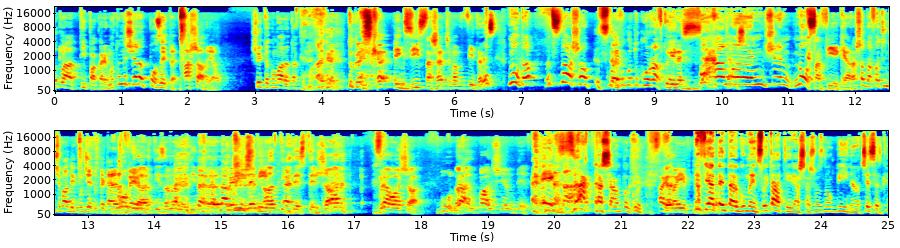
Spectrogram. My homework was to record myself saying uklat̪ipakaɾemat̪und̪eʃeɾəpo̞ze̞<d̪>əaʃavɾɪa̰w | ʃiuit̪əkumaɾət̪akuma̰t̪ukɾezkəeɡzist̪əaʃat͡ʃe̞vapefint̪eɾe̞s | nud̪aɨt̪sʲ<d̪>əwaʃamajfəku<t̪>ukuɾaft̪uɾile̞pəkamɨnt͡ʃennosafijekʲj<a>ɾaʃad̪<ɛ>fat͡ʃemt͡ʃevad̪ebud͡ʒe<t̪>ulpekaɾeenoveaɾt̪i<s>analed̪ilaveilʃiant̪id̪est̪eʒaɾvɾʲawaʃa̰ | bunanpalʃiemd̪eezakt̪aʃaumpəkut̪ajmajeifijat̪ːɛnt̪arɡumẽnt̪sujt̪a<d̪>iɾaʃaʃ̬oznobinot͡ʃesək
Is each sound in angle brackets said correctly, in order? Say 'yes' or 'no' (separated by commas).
no, yes, yes, yes, no, yes, no, no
